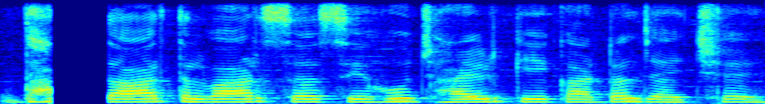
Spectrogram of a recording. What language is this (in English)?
Maithili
